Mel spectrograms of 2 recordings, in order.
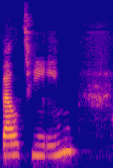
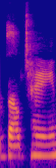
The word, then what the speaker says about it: Beltane: first day is also a Celtic holiday called Bell teen and are Beltane how you like to pronounce it and I love it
